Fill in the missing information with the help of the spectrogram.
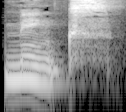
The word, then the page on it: minx: American English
